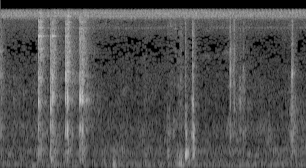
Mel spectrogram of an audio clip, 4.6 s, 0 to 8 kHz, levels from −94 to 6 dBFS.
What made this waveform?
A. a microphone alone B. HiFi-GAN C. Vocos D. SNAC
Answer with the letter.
A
